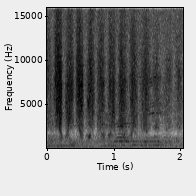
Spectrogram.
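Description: Faint rubbing of palms together, picked up close by a lapel microphone, in quick even strokes, about six a second, that stop shortly before the end.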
